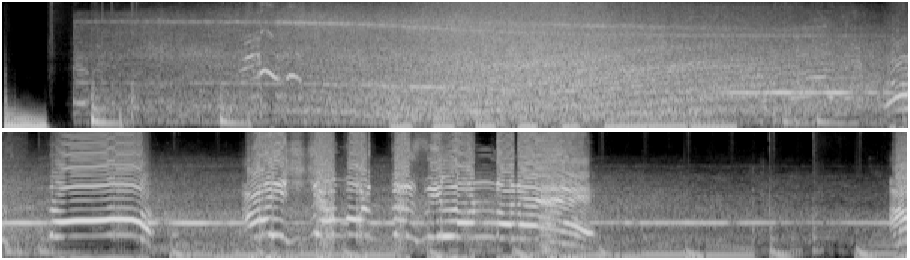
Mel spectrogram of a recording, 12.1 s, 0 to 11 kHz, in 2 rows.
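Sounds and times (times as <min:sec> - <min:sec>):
high jet whine: 0:00.5 - 0:12.0
jet engine roar: 0:00.5 - 0:12.0.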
